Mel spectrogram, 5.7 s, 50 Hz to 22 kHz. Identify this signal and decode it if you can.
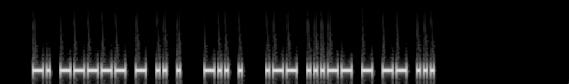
Morse code, heard as a keyed tone, about 36 wpm, 700 Hz. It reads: N0TIE DE W3TMS
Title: USA Callsign DE Callsign - 5 Characters - 35wpm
